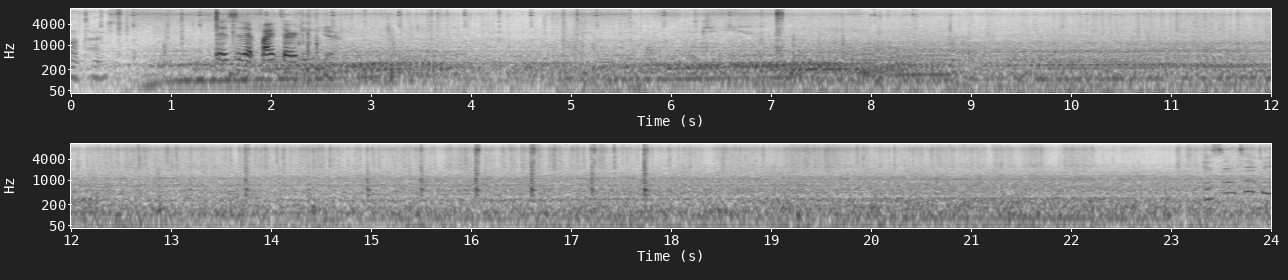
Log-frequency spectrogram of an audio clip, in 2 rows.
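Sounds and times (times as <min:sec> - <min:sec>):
sharp ticks: 0:00.0 - 0:08.1, 0:12.9 - 0:18.1
car road and engine rumble: 0:00.0 - 0:24.0.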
